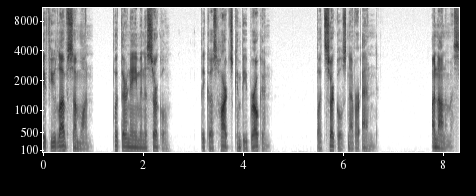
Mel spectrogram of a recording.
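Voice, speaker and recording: Very deep, low male voice with vocal fry, ordinary pitch variation and long, frequent pauses, on a very clean recording with a silent background and a dry, close sound with no echo. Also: moderate pace. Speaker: audiobook narrator. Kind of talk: audiobook narration.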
